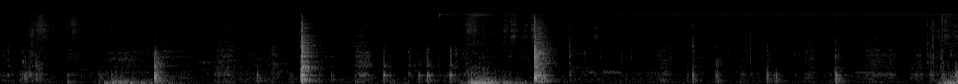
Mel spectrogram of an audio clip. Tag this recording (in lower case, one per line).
inside a small room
